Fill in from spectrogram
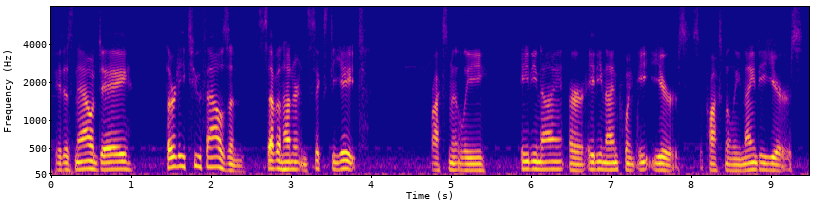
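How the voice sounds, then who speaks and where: A man's voice: mid-range voice, normal speed, faint music behind. A man acting as game master, casually narrating a tabletop game and calling for rolls.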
